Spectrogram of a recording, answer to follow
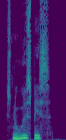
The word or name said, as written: snudespids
